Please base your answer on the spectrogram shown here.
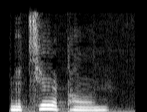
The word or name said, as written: metyrapone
